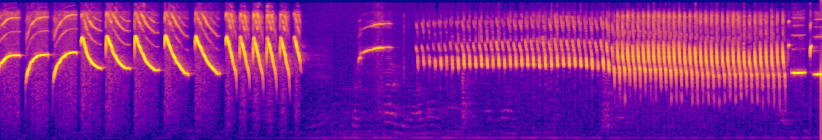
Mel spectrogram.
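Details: Master canary song for teaching young canaries to sing, with looping whistled syllables and quick falling strokes, a brief quiet gap with faint low noise, then a long buzzy, rattling trill.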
